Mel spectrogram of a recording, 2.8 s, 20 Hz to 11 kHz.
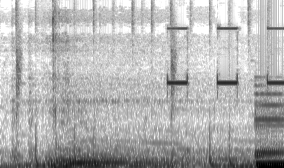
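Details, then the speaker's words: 2010 Mercedes-Benz C300 (W207) petrol with a failed electronic steering lock, after fitting an ESL emulator bypass: three short dash chimes, then the engine fires at once into a steady low rumble, a normal start without errors. "basically there's no errors no nothing all works exactly as um planned"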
